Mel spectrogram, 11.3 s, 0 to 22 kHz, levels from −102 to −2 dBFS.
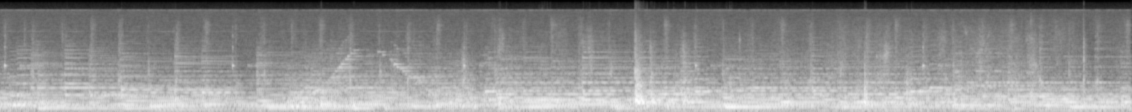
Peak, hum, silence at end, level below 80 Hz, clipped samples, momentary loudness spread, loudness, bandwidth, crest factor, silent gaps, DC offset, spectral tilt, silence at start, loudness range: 0 dBFS; none; 0 s; -28 dBFS; 0.3%; 3 LU; -12 LUFS; 16.5 kHz; 10 dB; none; 2%; -7 dB/octave; 0 s; 2 LU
